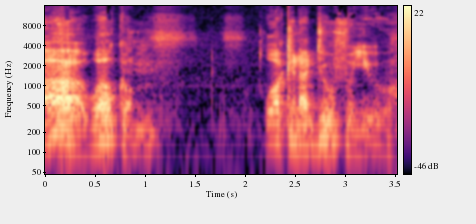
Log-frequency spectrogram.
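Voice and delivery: very loud, booming, made-up big-man shopkeeper voice. Playing the big man behind the counter greeting customers, made-up voice for big man. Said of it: "I gotta think of a voice".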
